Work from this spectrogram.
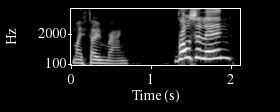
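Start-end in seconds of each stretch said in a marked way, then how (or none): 1.3-2.0 high, loud furious yell. A narrator's reading. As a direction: yell her name in rage. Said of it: "Paisley's voice was so loud".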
